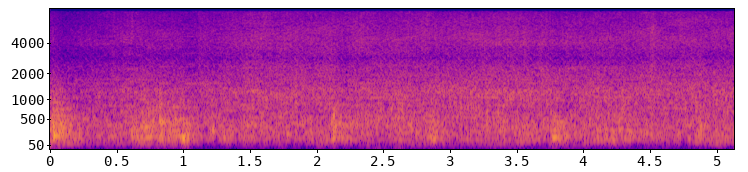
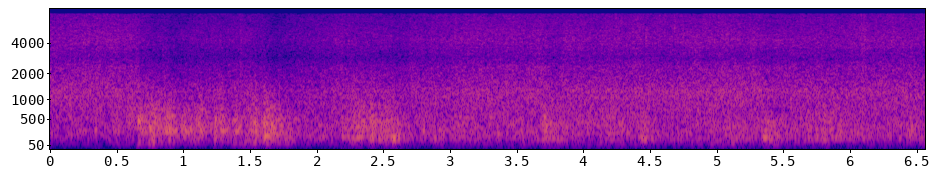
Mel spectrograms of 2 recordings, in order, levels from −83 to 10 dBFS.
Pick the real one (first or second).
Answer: second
